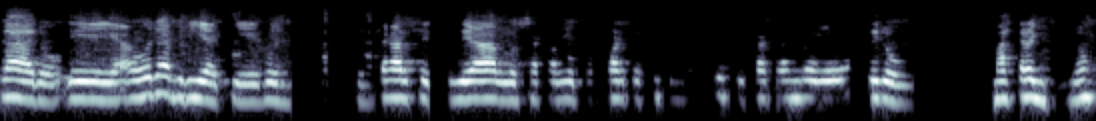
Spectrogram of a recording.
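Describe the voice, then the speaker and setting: A woman with an Argentine accent speaks fairly slowly in a dark, mellow tone with monotone, flat intonation. Her loudness swings widely, and the sound is dry and close with no echo. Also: fairly high pitch for a woman. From Argentina. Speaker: language student. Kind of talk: online language class.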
